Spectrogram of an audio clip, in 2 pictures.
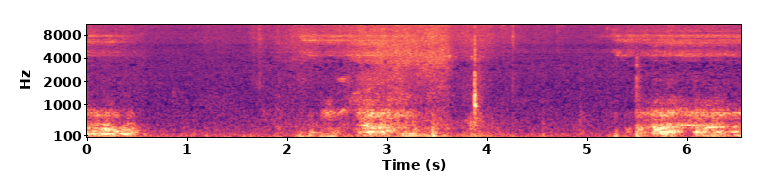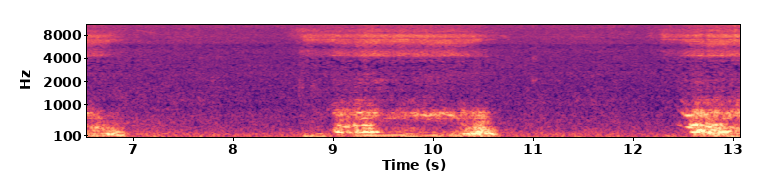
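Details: Father snoring, keeping his baby awake: rough, rattling snores repeat about every three to four seconds, roughly 17 breaths a minute, with quiet pauses between in a small room; snoring.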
